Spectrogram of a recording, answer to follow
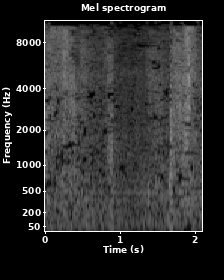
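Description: Sheets of paper being handled and shuffled, a few short rustling swishes with the loudest near the end.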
